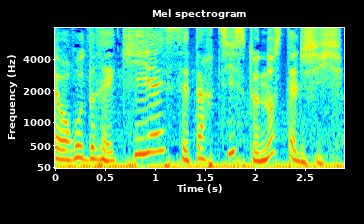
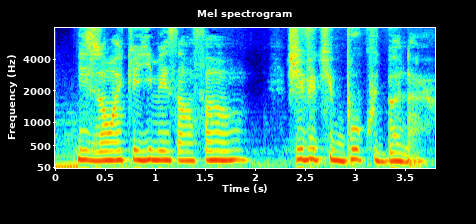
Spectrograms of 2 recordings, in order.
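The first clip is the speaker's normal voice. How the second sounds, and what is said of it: Imitates another person's voice, slight accent. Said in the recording (French): “Il y avait ce petit accent. Oui. Tu le fais mieux quand même ... c'était moi”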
